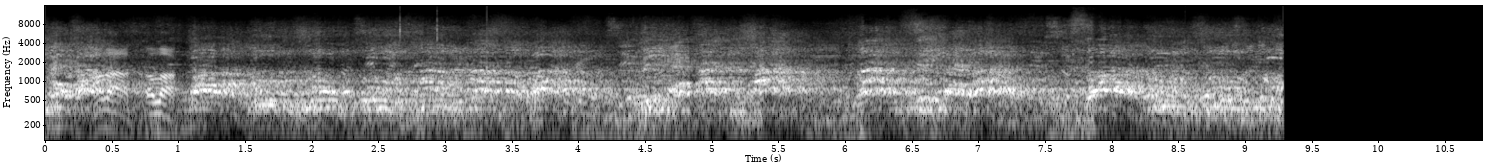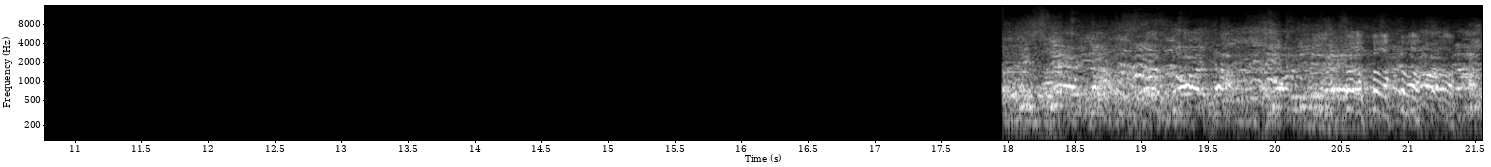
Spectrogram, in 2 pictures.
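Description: A crowd of men and women shout and chant loudly in a large echoing hall.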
